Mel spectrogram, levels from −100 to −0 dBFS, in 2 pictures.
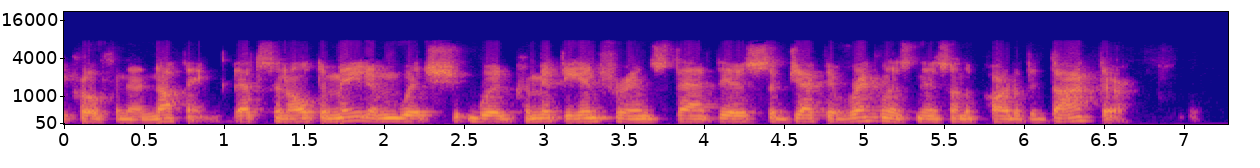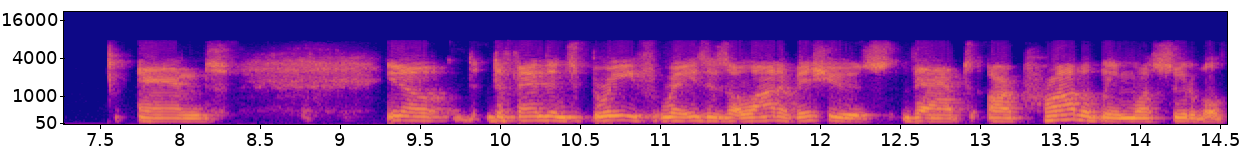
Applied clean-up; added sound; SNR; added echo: none; none; none; none.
